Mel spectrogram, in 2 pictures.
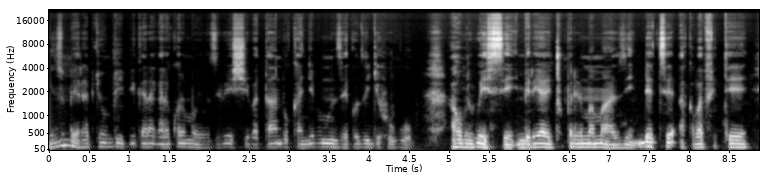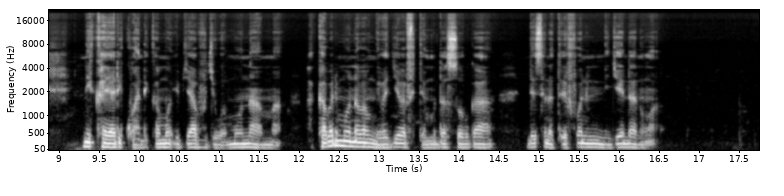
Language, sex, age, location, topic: Kinyarwanda, male, 18-24, Kigali, government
